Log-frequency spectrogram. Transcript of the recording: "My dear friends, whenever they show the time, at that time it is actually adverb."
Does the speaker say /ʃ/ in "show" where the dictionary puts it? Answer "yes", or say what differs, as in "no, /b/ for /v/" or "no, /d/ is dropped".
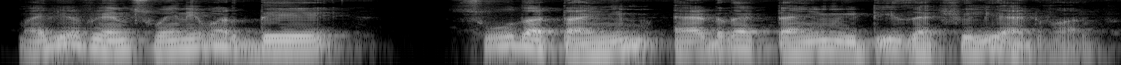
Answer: no, /s/ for /ʃ/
